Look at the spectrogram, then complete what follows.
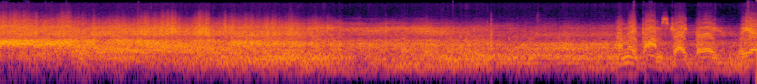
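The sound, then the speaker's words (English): A loud, steady jet roar fills the whole stretch as Air Force jets pass overhead preparing to make strikes at the enemy, with muffled voices breaking through near the end. “Air Force jets are overhead. Preparing to make strikes at the enemy.”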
